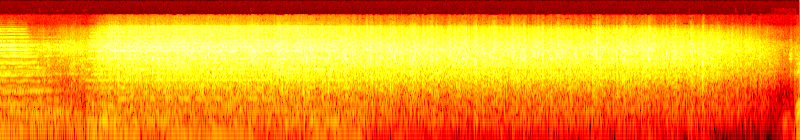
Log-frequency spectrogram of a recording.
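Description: Studio audience applauding, which swells in about a second in as the end of an orchestral chord dies out, holds steady, then fades away near the end.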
